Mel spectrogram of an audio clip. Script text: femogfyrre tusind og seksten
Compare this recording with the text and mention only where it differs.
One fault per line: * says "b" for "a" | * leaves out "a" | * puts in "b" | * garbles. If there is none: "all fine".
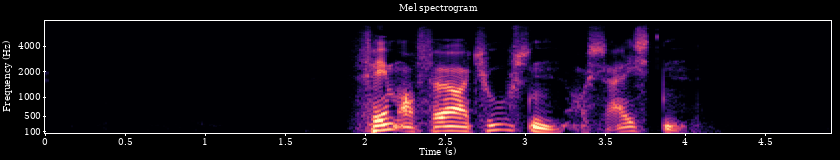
all fine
